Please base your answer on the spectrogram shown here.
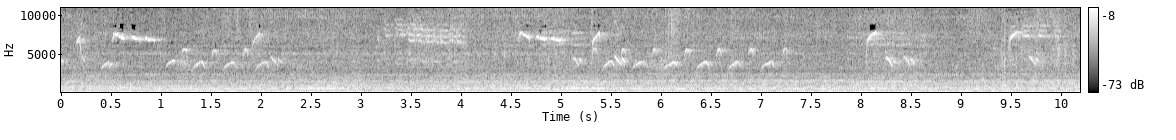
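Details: Japanese tits, recently fledged from a nest box: rapid series of short high chip notes in runs of five to eight, pausing between bursts, against a low continuous hum.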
